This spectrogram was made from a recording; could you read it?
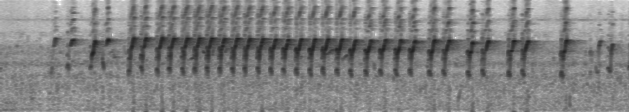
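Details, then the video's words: Luring sound of a cream-vented bulbul, used for trapping: a steady, rapid chain of sharp, bright chattering notes at about two and a half per second, loosening toward the end. "Suara pancingan burung MERBAH LEKIR ngebrend auto nyaut"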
